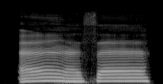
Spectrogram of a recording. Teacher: Huruf Tha kita panjangkan 2 harokat karena terdapat tanda alif di depannya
